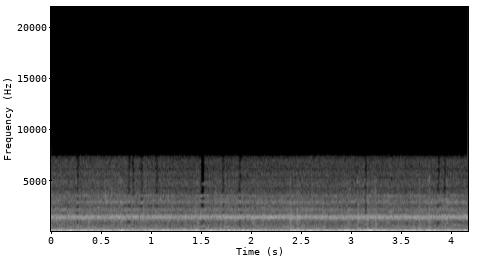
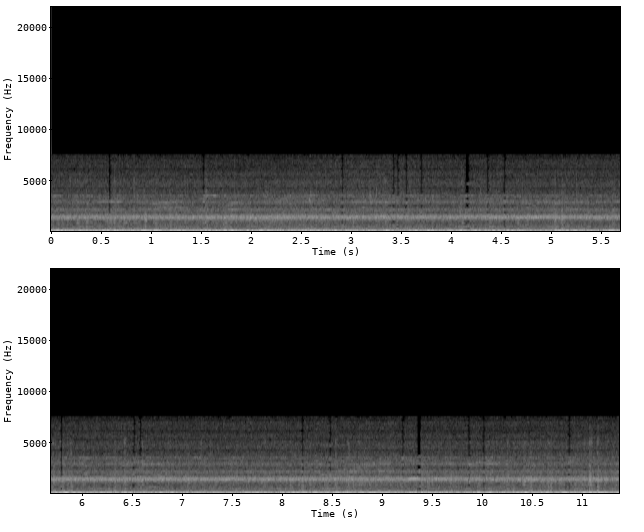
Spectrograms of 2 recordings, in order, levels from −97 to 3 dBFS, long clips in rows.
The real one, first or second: second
